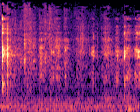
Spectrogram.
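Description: A knife cutting through a toasted wheat-bread sandwich on a ceramic plate: dry scraping, crunching strokes, with a sharp clink right at the start.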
